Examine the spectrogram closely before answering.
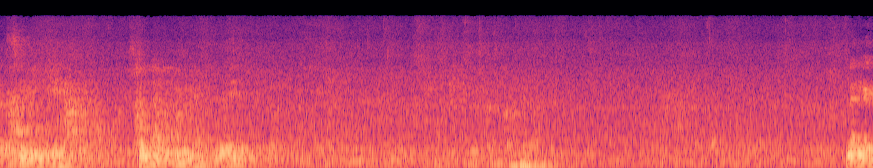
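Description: A middle-aged man speaks formally into a microphone, heard through loudspeakers.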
